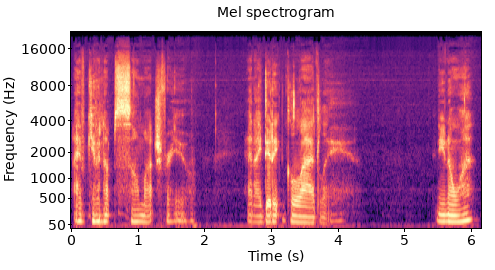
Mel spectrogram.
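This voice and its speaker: A man playing a proud yet tender, lovestruck villain in a romantic ASMR audio roleplay, speaking in a halting, intimate, earnest way. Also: low-pitched, fairly even intonation, a little mellow, husky, heavily acted. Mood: earnest, defiant.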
